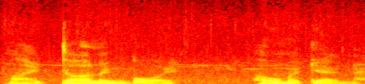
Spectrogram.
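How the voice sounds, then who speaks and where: A man's voice: deep voice, fairly even intonation, extremely slow, dark tone, slight background noise, heavily acted. A man playing a kindly elderly nobleman and father in an audio drama, effusive and genteel with old-fashioned phrasing. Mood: delighted, fussy. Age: older. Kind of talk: audio roleplay drama acting.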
